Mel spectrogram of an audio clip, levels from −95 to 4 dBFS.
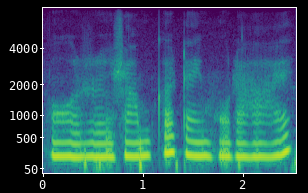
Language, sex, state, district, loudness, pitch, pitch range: Hindi, female, Delhi, New Delhi, -12 LUFS, 210 Hz, 205-220 Hz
